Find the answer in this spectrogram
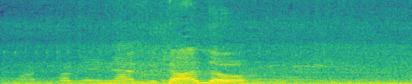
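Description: A short spoken phrase over a steady low motor hum.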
